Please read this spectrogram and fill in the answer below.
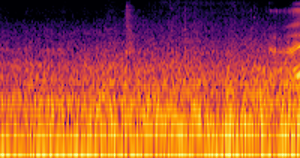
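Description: Low-floor city bus idling at the stop: a steady low engine rumble under street noise.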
